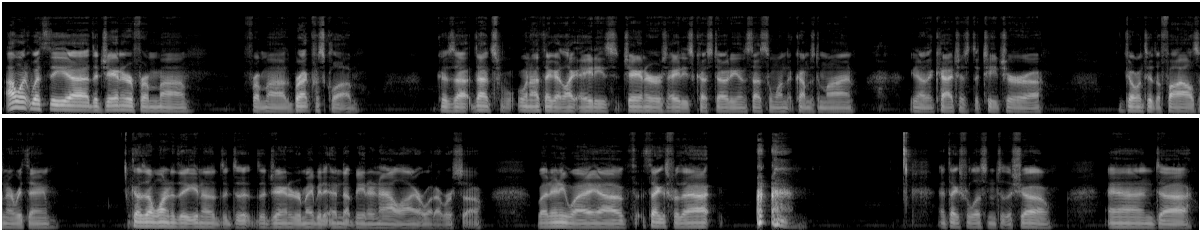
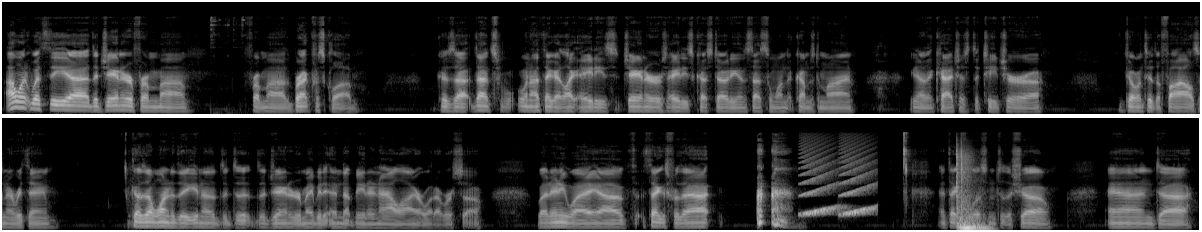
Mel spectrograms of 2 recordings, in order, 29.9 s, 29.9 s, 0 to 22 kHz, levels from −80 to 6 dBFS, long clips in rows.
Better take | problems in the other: first | jangling keys; faint; at 2.5 s; peak 20 dB below the speech // siren; loud; at 25 s; peak 1 dB above the speech // door banging; loud; at 27 s; peak 5 dB above the speech

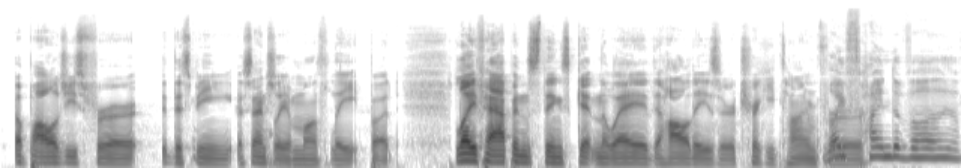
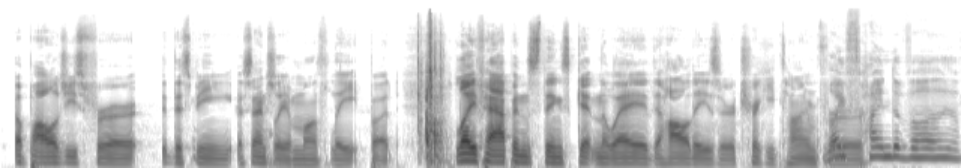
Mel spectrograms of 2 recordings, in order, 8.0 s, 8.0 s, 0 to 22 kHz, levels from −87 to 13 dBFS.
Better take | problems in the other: first | door banging; loud; at 3.5 s; peak 3 dB above the speech

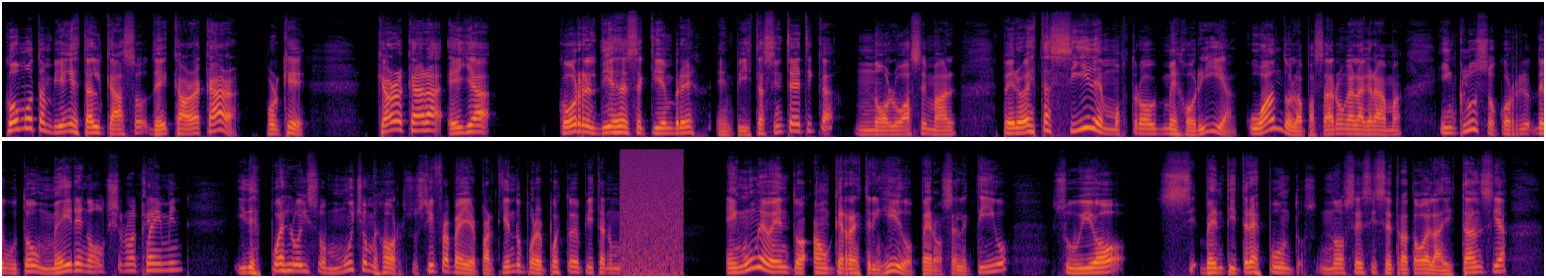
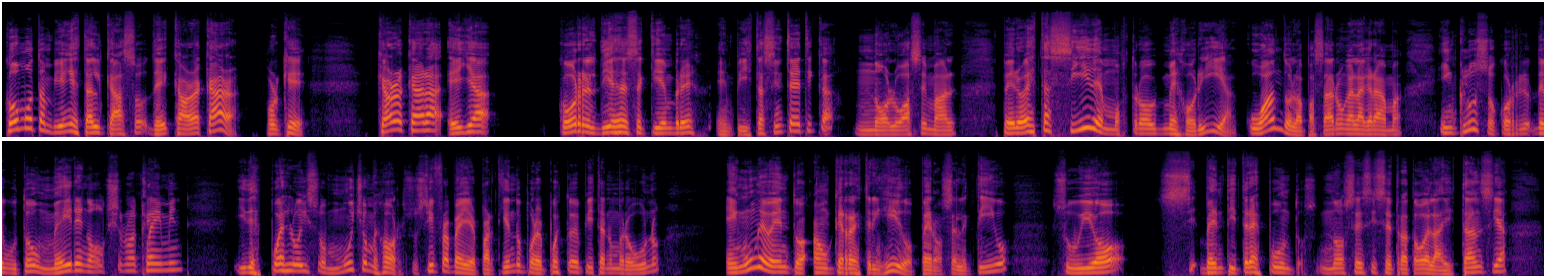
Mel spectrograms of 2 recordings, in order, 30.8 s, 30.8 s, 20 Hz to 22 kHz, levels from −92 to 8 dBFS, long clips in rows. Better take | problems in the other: second | audio cutting out; filled with static; at 22 s for 0.5 s

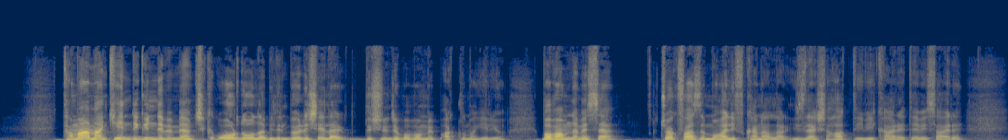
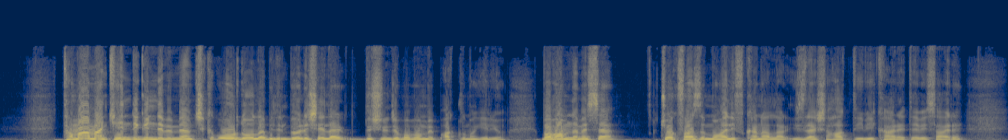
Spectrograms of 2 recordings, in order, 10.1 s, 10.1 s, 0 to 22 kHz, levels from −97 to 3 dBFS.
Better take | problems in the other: first | distortion; heavy; 5% of the sound clipped

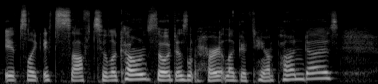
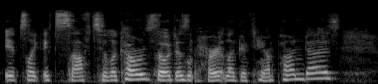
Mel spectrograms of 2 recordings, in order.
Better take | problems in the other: first | garbled, watery; slightly; nothing above 11 kHz

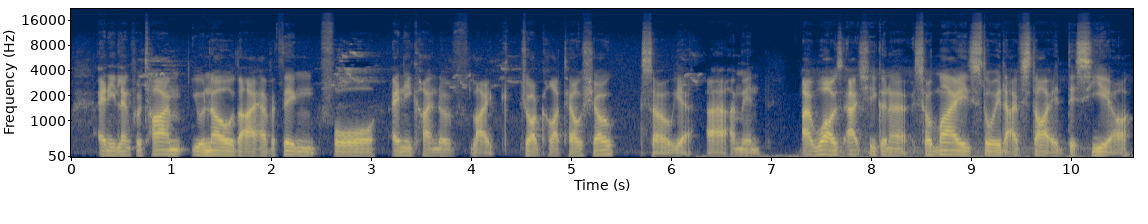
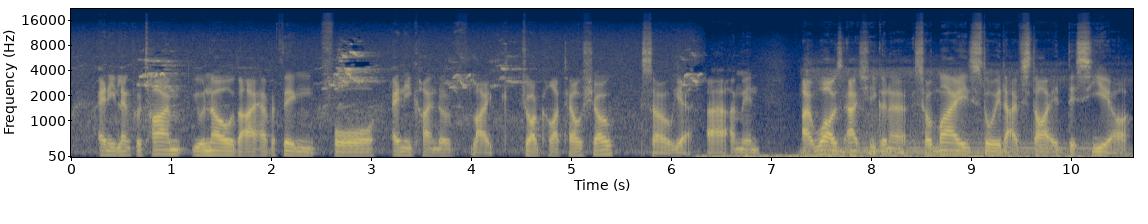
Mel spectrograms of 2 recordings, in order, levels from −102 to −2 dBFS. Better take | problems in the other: first | animal sounds; loud; throughout; 8 dB below the speech; faint in the first

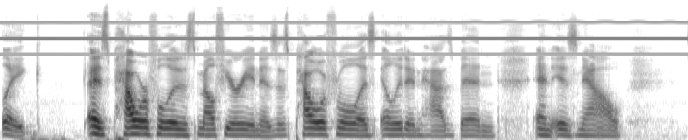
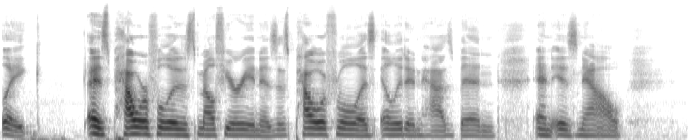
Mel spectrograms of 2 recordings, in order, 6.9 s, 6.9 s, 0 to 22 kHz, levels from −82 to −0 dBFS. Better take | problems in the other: second | high-pitched whine; loud; throughout; 7 kHz, 8 dB below the speech

